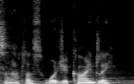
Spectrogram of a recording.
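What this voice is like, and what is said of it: Put-on Irish accent. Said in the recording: “this guy with an Irish accent ... It's such a good accent. Such a good impression ... we always used to do the accent”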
